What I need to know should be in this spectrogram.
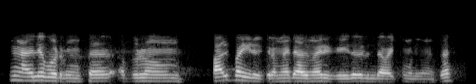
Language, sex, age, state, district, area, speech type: Tamil, male, 18-30, Tamil Nadu, Perambalur, urban, conversation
